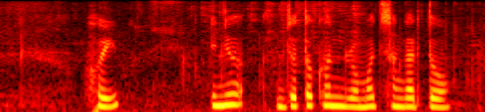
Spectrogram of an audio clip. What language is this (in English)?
Santali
